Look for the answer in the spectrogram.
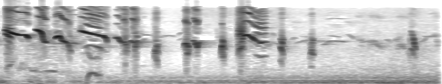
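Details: Oriental magpie-robin (kacer) lure song, ngobra type: rapid rattled trills and descending whistled sweeps, abrupt loud chips and scratchy phrases, then quieter scattered notes fading toward the end.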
